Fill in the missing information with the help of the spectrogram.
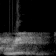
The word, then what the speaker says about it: grin: You spell it like grin, G-R-I-N, but you say it the French way, it's GRIN.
